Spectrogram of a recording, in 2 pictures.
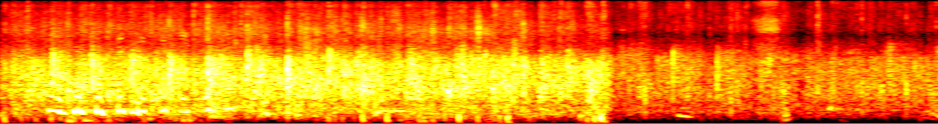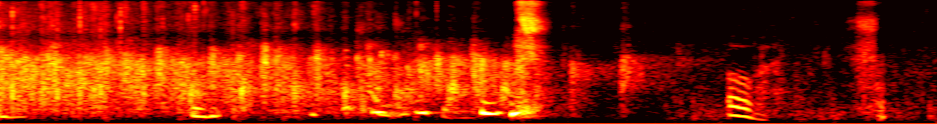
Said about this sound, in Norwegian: Dere, vi gir henne en klapp.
